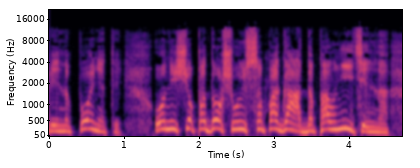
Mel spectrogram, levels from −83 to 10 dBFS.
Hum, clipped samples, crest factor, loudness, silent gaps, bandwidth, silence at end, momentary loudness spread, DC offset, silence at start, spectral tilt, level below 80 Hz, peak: none; under 0.1%; 14 dB; -17 LUFS; none; 12.5 kHz; 0 s; 8 LU; under 0.1%; 0 s; -4 dB/octave; -52 dBFS; -4 dBFS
